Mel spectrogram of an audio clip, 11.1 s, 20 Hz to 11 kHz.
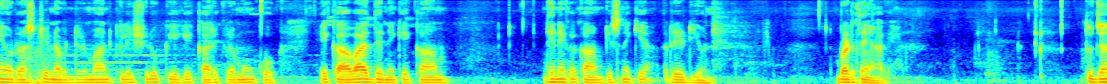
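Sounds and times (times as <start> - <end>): person talking: 0.0 - 3.9.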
